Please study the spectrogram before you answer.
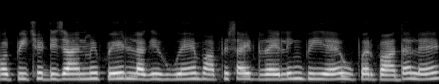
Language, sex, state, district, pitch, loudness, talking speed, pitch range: Hindi, female, Maharashtra, Chandrapur, 250 Hz, -15 LUFS, 230 wpm, 240-260 Hz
